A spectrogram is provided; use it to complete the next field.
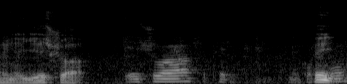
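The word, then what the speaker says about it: Yeshua: 예슈아. 예슈와 소테리아.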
